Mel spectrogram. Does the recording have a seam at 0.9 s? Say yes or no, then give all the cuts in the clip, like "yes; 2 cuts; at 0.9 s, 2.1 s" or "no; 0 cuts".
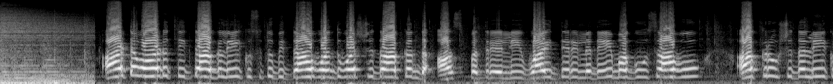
no; 0 cuts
